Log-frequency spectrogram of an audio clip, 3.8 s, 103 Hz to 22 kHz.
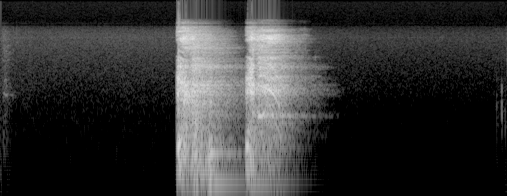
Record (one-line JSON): {"cough_length": "3.8 s", "cough_amplitude": 32768, "cough_signal_mean_std_ratio": 0.32, "survey_phase": "beta (2021-08-13 to 2022-03-07)", "age": "45-64", "gender": "Male", "wearing_mask": "No", "symptom_none": true, "symptom_onset": "8 days", "smoker_status": "Never smoked", "respiratory_condition_asthma": false, "respiratory_condition_other": false, "recruitment_source": "REACT", "submission_delay": "1 day", "covid_test_result": "Negative", "covid_test_method": "RT-qPCR", "influenza_a_test_result": "Negative", "influenza_b_test_result": "Negative"}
